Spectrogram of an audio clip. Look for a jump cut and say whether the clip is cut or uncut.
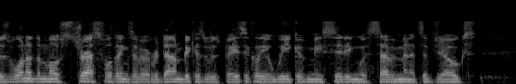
uncut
